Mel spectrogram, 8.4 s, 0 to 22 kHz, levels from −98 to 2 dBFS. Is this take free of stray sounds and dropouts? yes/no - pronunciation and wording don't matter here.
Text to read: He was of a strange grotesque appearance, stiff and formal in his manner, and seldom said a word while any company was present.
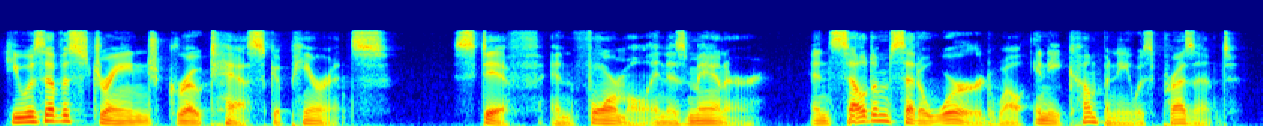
yes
